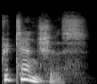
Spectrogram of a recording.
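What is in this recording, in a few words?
"pretentious", British English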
